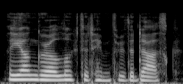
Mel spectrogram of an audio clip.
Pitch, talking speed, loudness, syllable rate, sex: 200 Hz, 295 wpm, -16 LUFS, 6.1 syllables/s, female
